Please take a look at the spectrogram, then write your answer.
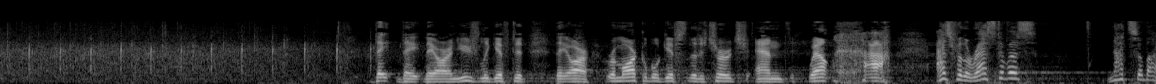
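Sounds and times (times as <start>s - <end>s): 
audience applause: 0.0s - 3.8s
speech: 3.7s - 10.5s, 11.1s - 11.5s.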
